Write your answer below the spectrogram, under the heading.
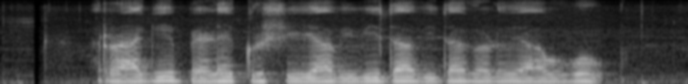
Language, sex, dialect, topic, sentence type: Kannada, male, Central, agriculture, question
